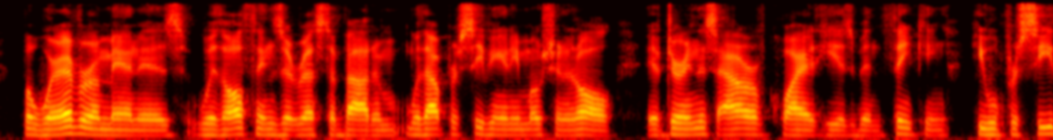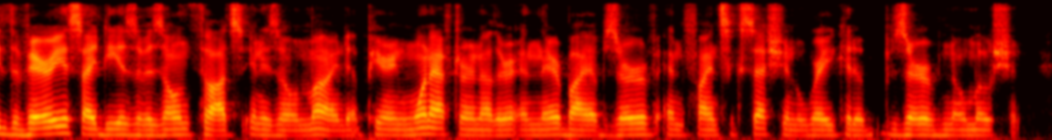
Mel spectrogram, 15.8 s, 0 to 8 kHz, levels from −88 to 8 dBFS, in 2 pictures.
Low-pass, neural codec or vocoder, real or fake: 7.2 kHz; codec, 24 kHz, 3.1 kbps, DualCodec; fake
